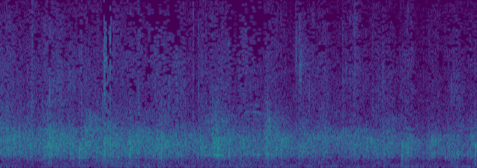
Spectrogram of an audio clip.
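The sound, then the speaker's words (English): A standing audience claps hands to the Lord in a sustained, dense burst of applause, steady and fairly loud throughout, with a broad wash of overlapping claps and no distinct talking. “Stand to your feet with me right now and clap your hands to the Lord.”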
